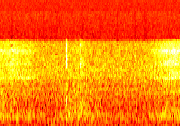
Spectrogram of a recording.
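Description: Near silence: faint hiss with two faint clicks close together about a second in.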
